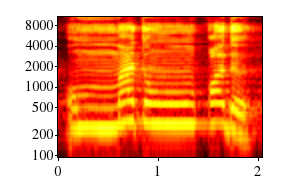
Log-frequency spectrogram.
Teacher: میم مشدد پر ہم نے غنہ کرنا ہوتا ہے، یعنی کہ میم کی آواز کو آپ نے ناک میں رکھنا ہے ایک حرکت کے برابر ، امت قد، دال قلقلہ، قد ہلا کے پڑھیں گے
